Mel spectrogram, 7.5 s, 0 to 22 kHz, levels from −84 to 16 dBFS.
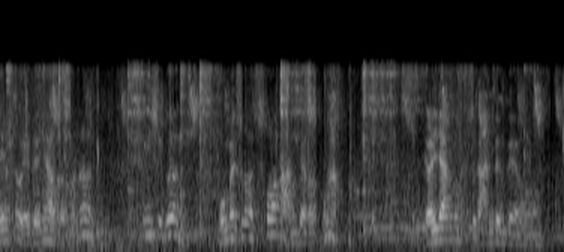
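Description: Sounds, muffled and hoarse throughout, with nothing above 8.6 kHz. Likely heavy Opus compression, in its speech mode at a low bitrate.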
